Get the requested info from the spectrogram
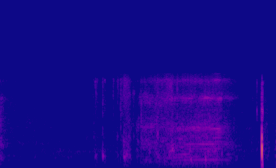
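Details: Snoring during sleep: a few soft snorts, then a single drawn-out, rough, rattling breath ending with a sharp click.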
